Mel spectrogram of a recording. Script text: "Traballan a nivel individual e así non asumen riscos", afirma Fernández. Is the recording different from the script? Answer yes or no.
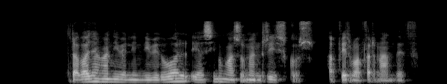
no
